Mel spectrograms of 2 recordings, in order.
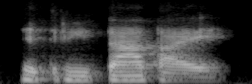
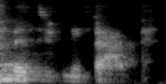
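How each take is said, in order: First: The ending is sounded as two vowels, a then e. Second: The ending is sounded as a single e vowel. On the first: This follows the written spelling. "Se escribe así" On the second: This is how it is actually pronounced. "se pronuncia de Trinitate"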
